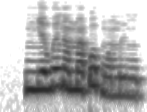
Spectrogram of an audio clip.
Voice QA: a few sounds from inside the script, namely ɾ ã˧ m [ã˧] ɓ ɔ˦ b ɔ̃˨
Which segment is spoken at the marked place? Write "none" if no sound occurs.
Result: ã˧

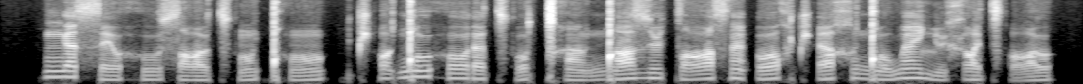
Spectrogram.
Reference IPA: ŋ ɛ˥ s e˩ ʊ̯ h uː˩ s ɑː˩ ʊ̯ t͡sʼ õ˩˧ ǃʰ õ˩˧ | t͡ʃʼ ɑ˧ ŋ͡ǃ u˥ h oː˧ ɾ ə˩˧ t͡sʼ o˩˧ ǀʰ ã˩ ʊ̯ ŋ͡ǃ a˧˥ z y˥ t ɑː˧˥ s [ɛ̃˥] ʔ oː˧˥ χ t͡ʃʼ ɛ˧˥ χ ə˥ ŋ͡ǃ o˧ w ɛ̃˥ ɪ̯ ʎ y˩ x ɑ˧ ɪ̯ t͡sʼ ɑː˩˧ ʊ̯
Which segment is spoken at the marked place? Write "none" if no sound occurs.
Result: ɛ̃˥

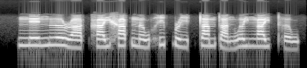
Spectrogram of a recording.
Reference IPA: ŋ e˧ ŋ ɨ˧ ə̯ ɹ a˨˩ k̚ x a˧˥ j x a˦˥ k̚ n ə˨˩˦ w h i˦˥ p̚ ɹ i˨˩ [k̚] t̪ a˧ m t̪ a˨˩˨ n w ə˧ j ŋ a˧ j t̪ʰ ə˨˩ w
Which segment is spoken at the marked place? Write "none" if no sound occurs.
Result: t̚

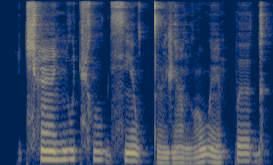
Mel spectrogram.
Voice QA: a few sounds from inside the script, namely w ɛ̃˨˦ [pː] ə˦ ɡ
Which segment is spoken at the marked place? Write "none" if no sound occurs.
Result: pː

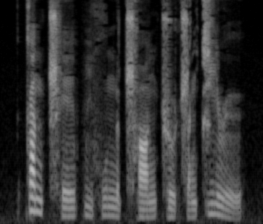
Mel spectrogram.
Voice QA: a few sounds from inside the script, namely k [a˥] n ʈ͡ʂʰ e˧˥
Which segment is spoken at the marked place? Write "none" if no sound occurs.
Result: a˥˩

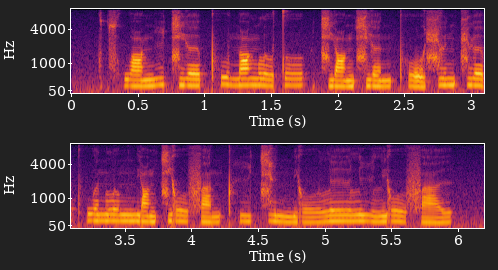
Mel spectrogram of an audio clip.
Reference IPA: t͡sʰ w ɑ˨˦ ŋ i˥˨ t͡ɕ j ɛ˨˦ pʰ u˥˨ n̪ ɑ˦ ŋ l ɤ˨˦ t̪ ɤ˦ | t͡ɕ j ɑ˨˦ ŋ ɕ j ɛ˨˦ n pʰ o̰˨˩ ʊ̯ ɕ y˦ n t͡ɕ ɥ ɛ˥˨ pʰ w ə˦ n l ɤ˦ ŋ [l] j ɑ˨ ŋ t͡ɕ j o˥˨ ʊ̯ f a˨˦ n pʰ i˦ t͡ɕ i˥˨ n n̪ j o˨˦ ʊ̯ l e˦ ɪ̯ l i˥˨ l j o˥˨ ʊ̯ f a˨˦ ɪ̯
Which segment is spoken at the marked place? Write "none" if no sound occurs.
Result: n̪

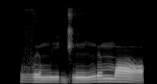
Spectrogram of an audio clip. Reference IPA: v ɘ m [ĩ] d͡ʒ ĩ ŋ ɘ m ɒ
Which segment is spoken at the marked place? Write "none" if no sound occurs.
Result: i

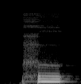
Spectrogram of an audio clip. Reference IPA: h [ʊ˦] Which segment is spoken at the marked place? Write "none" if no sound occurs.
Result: u˦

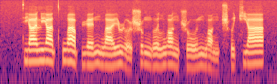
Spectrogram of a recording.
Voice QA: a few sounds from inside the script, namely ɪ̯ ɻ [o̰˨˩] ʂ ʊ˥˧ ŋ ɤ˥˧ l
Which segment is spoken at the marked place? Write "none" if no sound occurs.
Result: ɤ̰˨˩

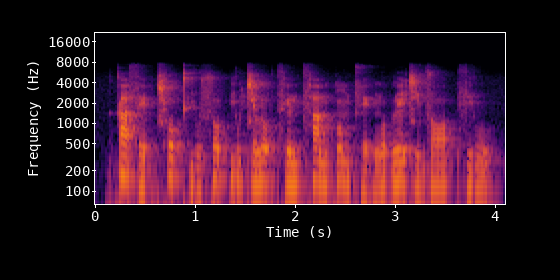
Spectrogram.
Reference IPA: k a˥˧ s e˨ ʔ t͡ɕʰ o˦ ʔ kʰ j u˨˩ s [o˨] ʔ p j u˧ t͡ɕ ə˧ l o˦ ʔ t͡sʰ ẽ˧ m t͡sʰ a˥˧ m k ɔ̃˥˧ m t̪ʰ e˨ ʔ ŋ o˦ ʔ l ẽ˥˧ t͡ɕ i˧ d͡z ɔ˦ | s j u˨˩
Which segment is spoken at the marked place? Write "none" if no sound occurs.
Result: o˦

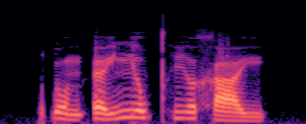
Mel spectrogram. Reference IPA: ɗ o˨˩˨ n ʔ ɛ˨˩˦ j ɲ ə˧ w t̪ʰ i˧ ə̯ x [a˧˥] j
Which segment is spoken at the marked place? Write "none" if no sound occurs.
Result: a˨˩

